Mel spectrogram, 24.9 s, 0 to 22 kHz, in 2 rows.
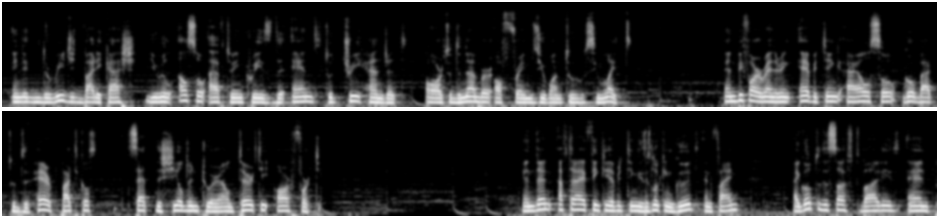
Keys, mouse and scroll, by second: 0.0 click, 0.1-5.9 drag, 4.3 KP_0, 6.7 drag, 8.9 shift+z, 11.2 z, 16.2 shift+z, 24.8 shift+Left.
